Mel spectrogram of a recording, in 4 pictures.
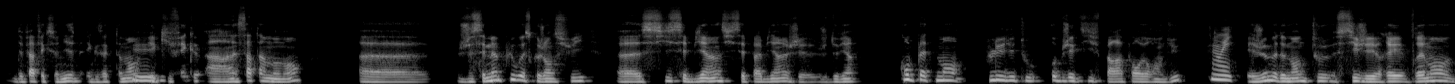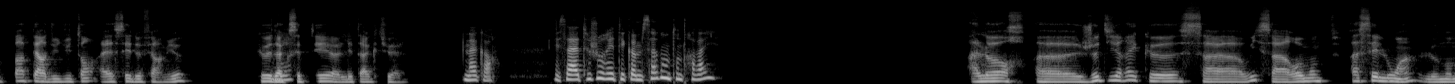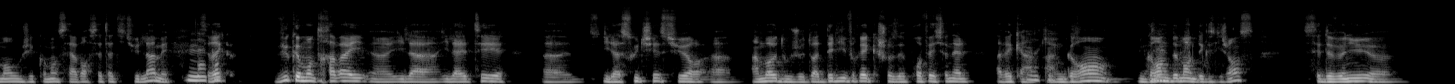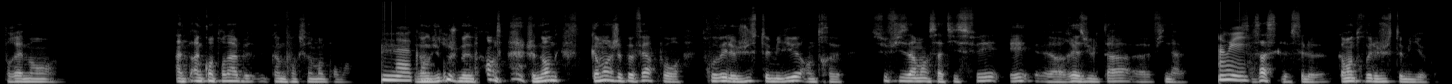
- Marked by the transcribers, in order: static; distorted speech; stressed: "complètement"; tapping; laughing while speaking: "demande"; other background noise
- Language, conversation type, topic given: French, advice, Comment puis-je gérer mon perfectionnisme et mes attentes irréalistes qui me conduisent à l’épuisement ?
- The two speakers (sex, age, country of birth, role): female, 30-34, France, advisor; male, 40-44, France, user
